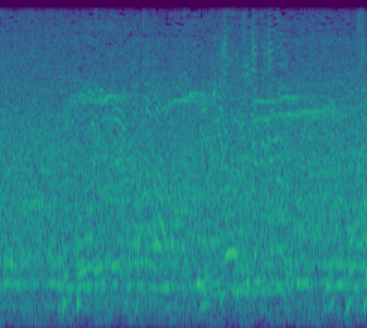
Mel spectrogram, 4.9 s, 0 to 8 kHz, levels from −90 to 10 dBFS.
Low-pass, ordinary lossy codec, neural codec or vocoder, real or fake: 7.2 kHz; none; none; real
